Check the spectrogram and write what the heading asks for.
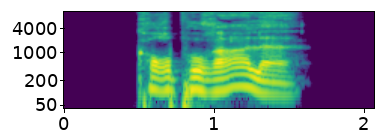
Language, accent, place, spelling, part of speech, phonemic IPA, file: German, Germany, Berlin, Korporale, noun, /kɔʁpoˈʁaːlə/, De-Korporale.ogg
- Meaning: corporal (white linen cloth on which the elements of the Eucharist are placed)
